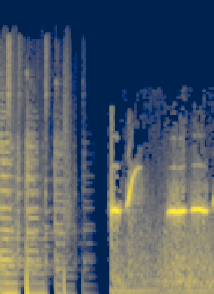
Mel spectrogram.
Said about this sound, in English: Did I hear what? That whistle. That's a Rinso White whistle.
